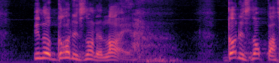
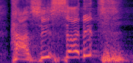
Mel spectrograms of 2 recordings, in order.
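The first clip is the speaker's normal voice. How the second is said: rising sung preacher's cry, louder; preaching shout; 4 semitones higher, 4 dB louder than usual. Real, not acted. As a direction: belt the question out to the church. Preacher's rhetorical climax.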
